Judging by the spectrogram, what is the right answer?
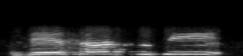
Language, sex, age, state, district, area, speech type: Punjabi, female, 30-45, Punjab, Kapurthala, urban, conversation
